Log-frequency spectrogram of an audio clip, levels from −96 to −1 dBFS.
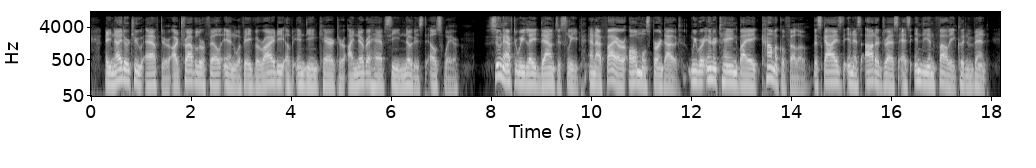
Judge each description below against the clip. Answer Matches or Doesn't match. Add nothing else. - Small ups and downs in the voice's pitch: Doesn't match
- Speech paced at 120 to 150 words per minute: Doesn't match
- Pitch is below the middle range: Matches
